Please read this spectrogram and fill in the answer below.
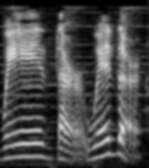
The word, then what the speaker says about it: weather: 先说一下读音，w 过了之后是要咬舌头的，这个长得像六的这个辅音字母啊，the weather。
